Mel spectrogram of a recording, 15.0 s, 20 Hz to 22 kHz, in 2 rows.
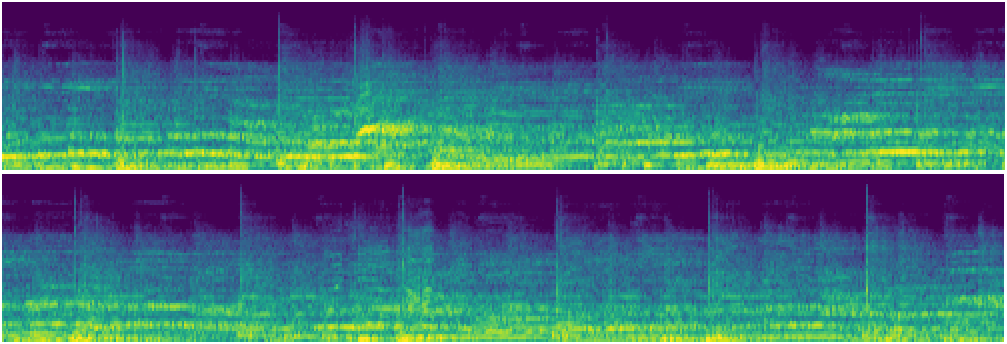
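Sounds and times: live band with singing: 0:00.0 - 0:15.0
drum hits: 0:05.5 - 0:06.2, 0:10.2 - 0:11.0, 0:12.8 - 0:13.2.

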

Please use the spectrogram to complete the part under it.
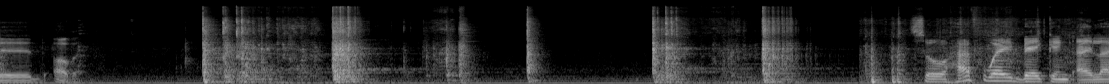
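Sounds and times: baking sheets clanking on racks: 0:02.0 - 0:04.9, 0:06.5 - 0:11.0
oven rack sliding on runners: 0:08.7 - 0:11.0.

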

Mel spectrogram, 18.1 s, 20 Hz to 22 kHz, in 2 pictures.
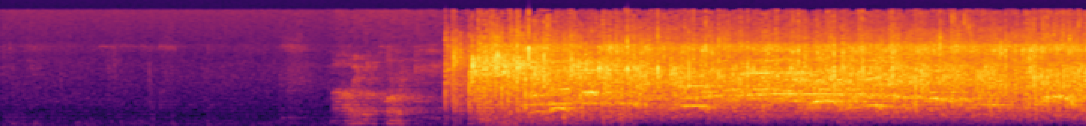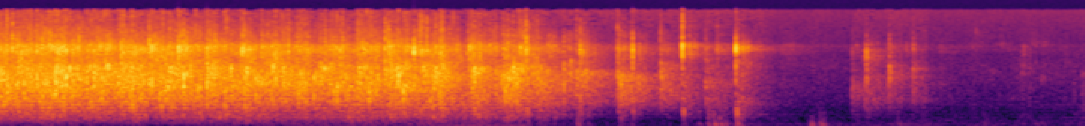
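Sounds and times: audience applauding: 0:03.7 - 0:15.4, 0:16.2 - 0:16.8.

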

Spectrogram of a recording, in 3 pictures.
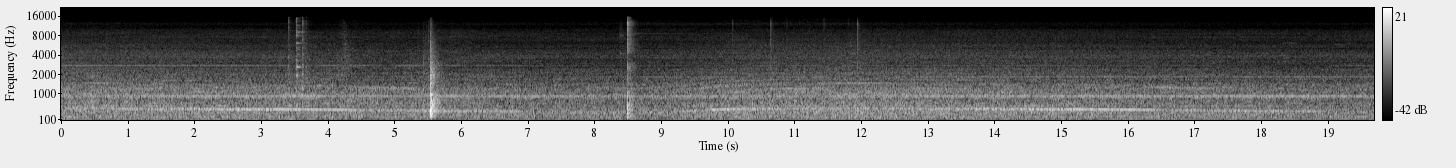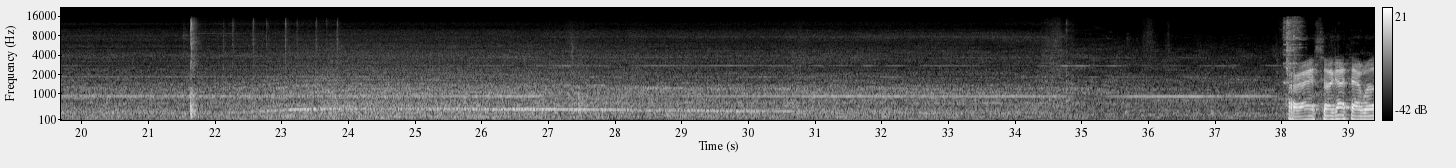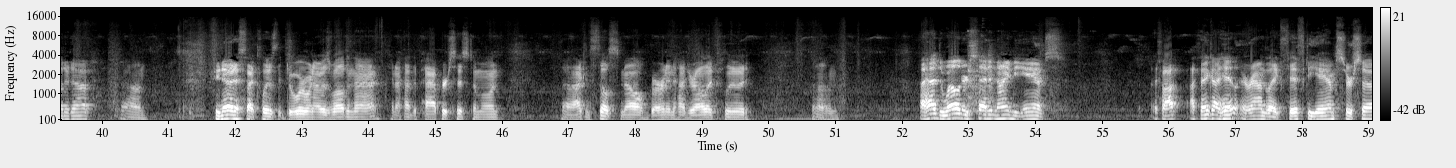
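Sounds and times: welder humming and whining: 0:00.0 - 0:59.0.

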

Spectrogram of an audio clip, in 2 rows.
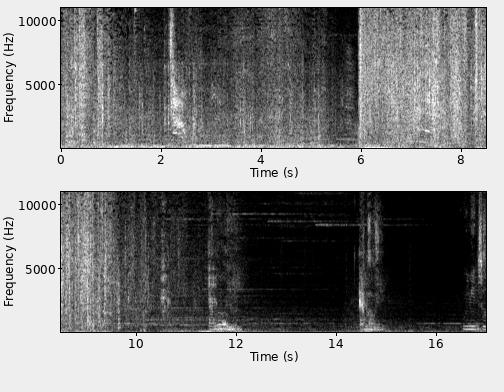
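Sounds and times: heavy crash: 0:00.0 - 0:10.1
banging: 0:00.0 - 0:10.3
dramatic film music: 0:00.0 - 0:17.0.

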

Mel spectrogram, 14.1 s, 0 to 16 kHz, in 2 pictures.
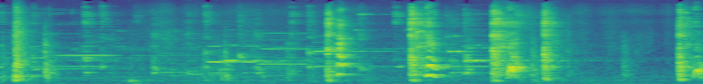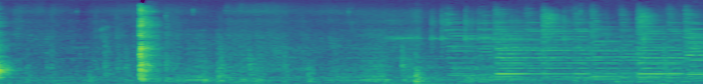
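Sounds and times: faint music with steady tones: 0:00.0 - 0:14.0
person coughing: 0:03.2 - 0:05.8, 0:06.8 - 0:07.2.

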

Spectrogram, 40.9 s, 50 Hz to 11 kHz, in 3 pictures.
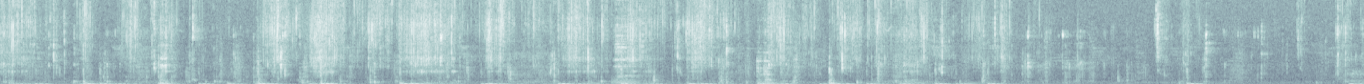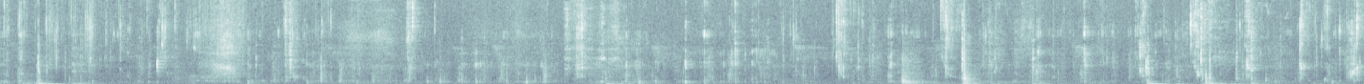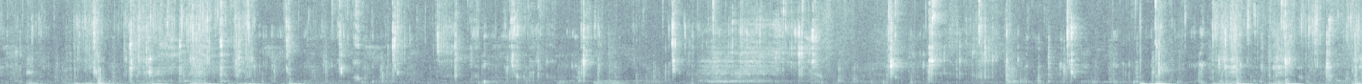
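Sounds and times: fingers squishing wet rice: 0:00.0 - 0:12.6
chewing: 0:00.0 - 0:40.9.

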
